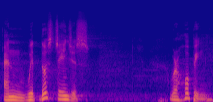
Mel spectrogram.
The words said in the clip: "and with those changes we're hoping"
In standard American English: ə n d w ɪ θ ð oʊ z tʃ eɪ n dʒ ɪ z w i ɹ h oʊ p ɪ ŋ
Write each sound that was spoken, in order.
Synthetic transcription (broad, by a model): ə n w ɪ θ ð oʊ s tʃ eɪ n dʒ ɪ s w i ɹ h oʊ p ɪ ŋ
